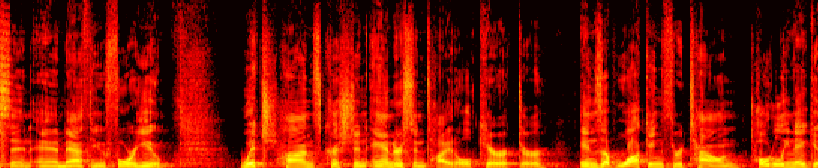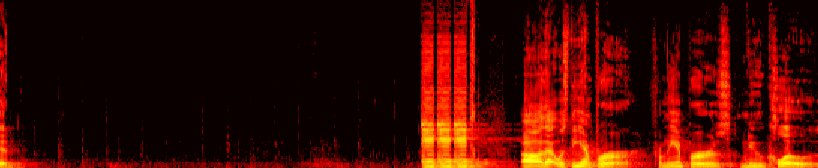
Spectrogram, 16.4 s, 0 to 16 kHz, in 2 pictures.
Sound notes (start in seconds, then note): 12.4 buzzing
